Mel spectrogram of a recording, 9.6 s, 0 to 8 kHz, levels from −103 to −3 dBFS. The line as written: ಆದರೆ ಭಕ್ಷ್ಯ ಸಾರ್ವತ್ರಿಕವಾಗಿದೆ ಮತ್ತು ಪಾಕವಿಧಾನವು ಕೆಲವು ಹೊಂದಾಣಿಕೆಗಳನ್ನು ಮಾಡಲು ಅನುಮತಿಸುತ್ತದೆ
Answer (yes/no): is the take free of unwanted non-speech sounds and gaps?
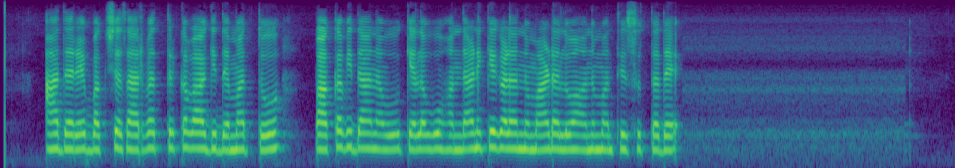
yes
